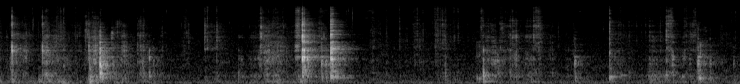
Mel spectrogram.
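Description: Knife and metal tongs clicking and scraping against a glass baking dish while cutting through roasted pork spare ribs: scattered clinks, with the loudest cluster about three seconds in.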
